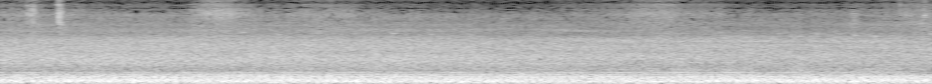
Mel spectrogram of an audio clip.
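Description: Steady low engine rumble with a constant hum under it, unchanging throughout.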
